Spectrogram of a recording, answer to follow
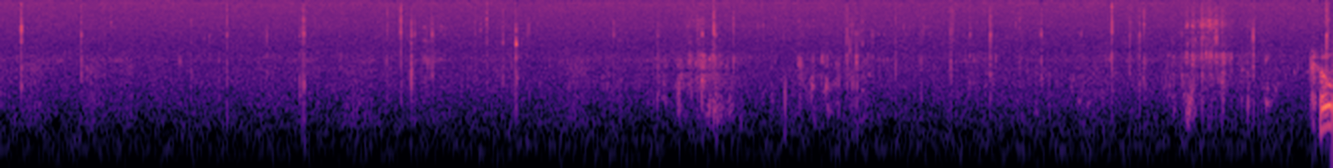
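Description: A small largemouth bass being reeled in on a spinning rod, splashing at the surface about five seconds in, with scattered light ticks throughout. Near the end comes a short rustle as it comes in through the bank grass.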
